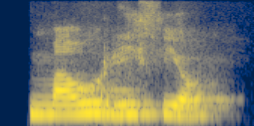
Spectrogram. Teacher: we have two vowels next to each other so we are going to pronounce them separately so it sounds like i am joining them which i am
